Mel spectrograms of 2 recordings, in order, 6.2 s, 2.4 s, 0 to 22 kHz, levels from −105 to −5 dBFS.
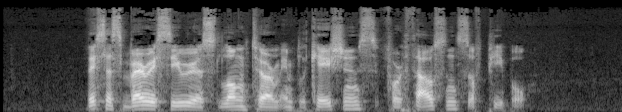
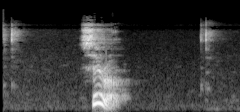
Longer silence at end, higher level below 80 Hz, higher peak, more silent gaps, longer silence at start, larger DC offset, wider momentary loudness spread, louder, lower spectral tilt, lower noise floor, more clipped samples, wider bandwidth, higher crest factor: first, 1 s vs 0.3 s; about the same, -64 dBFS vs -66 dBFS; about the same, -2 dBFS vs 0 dBFS; neither; first, 0.9 s vs 0.1 s; neither; second, 16 LU vs 20 LU; second, -22 LUFS vs -14 LUFS; about the same, -1.5 dB/octave vs -1.5 dB/octave; about the same, -69 dBFS vs -67 dBFS; neither; first, 16.5 kHz vs 10 kHz; about the same, 22 dB vs 18 dB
